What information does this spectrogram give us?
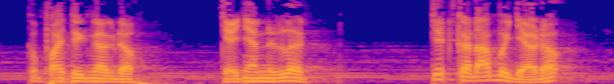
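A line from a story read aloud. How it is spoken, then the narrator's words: Shouting. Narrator (Vietnamese): Anh Hùng lại hét lên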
